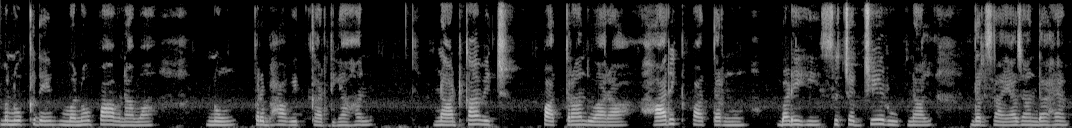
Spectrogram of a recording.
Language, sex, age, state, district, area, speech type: Punjabi, female, 18-30, Punjab, Muktsar, rural, spontaneous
